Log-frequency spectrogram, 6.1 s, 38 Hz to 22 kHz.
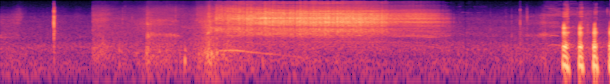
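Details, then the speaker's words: Daiwa 25 Spider 100 baitcasting reel during a cast, before repair: a high, buzzy whir with a gritty rattle from the spool; replacing the spool and bearings didn't fix it, diagnosed as a pinion gear problem, cured by greasing the spool shaft. "我的观点是它的小齿有问题。这个问题其实归根结底还是达瓦这个轮子有问题。"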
